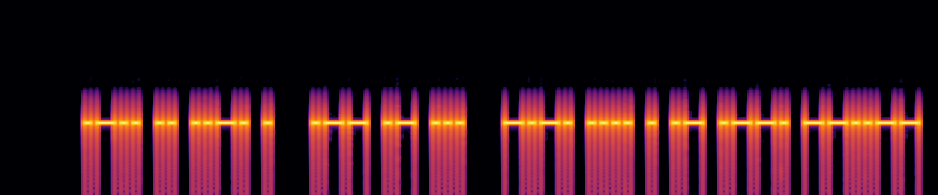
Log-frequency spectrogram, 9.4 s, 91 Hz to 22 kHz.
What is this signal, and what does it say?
Morse code, heard as a keyed tone, about 20 wpm, 700 Hz. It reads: LIFE WAS CHEAP,
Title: Sentences from Top 1200 Words 20wpm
